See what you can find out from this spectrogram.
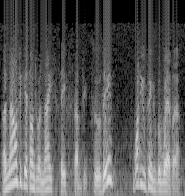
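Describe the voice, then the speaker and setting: An actor playing a suave, unflappable bachelor adventurer in an old-time radio comedy-mystery, speaking in an urbane, drily witty, mock-polite way. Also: male voice, a little high, wildly swooping pitch, fast talker, slightly rough, narrow, tinny audio, exaggerated voice. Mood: suave, playful.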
